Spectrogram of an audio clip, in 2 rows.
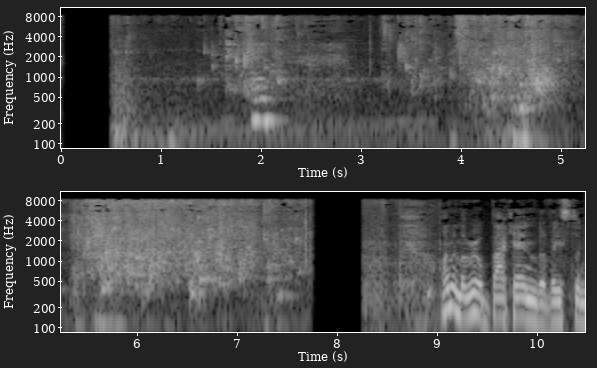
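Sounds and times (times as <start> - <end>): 
bathwater sloshing and splashing as someone dips down in a filled tub: 0.5 - 7.8
speech: 1.9 - 2.4, 9.0 - 10.4.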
